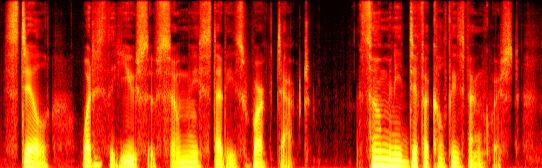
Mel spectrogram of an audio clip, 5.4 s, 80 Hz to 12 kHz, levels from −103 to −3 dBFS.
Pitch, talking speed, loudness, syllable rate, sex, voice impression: 105 Hz, 165 wpm, -21 LUFS, 6.0 syllables/s, male, very feminine, slightly gender-neutral, very middle-aged, slightly thin, slightly tensed, slightly weak, bright, very soft, muffled, slightly fluent, raspy, slightly cute, very intellectual, slightly refreshing, very sincere, very calm, very friendly, very reassuring, unique, very elegant, wild, very sweet, lively, very kind, very modest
